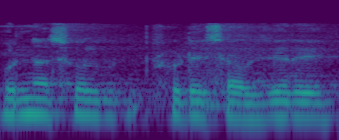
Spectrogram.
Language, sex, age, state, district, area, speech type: Bodo, male, 18-30, Assam, Chirang, rural, spontaneous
